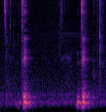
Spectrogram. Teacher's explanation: Orale, occlusive, dentale, sonore.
